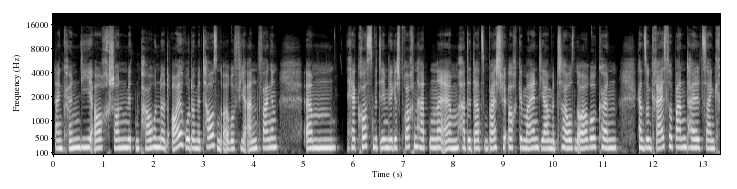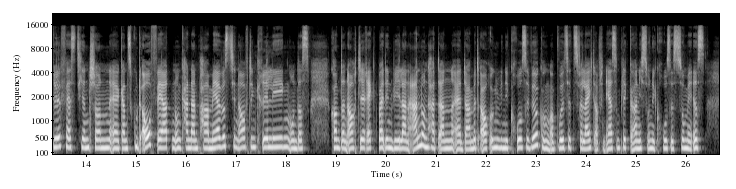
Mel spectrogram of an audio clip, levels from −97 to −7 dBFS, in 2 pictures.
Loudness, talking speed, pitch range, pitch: -20 LUFS, 210 wpm, 225-245 Hz, 235 Hz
